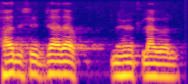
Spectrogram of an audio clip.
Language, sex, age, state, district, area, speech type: Maithili, male, 18-30, Bihar, Samastipur, rural, spontaneous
